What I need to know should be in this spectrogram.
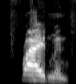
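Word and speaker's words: Friedman: And then what he did was he posted the Jewish name freedman, F-R-I-E-D-M-A-N. Right. Freedmen. They pronounce it Freedmen.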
